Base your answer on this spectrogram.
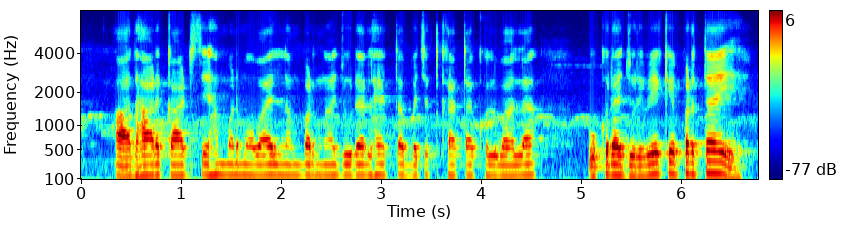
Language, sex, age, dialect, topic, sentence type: Magahi, male, 25-30, Western, banking, question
